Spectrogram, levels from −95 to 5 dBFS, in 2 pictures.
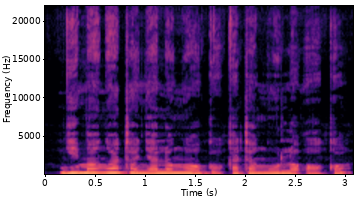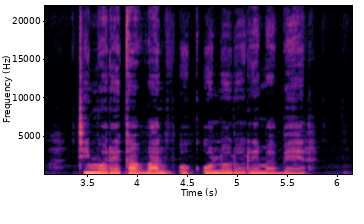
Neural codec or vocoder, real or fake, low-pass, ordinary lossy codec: none; real; none; none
